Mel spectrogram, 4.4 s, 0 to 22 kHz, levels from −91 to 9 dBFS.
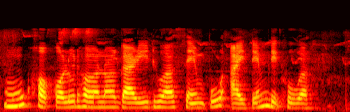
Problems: background sounds at intervals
